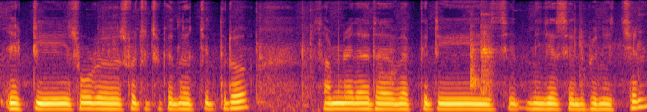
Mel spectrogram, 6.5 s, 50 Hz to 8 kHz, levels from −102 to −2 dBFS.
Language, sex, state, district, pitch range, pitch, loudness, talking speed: Bengali, male, West Bengal, Dakshin Dinajpur, 135-145 Hz, 140 Hz, -15 LUFS, 75 wpm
